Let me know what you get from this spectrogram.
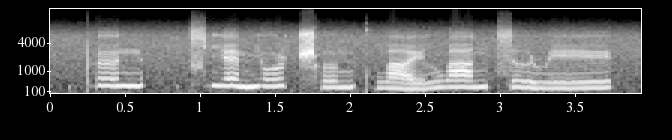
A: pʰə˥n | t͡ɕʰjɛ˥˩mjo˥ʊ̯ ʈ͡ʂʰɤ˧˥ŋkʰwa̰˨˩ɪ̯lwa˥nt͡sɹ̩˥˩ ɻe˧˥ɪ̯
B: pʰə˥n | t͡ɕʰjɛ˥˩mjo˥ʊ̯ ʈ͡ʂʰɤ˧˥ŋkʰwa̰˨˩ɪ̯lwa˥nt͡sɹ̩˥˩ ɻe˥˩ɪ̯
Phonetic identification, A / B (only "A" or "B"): A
